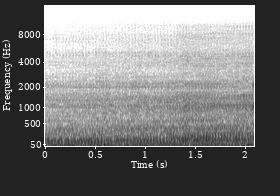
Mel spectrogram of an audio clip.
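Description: Ducati Monster SP's 937 cc Testastretta V-twin, fitted with a Termignoni exhaust, running steadily on light throttle at around 30 mph, with wind rush over it.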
